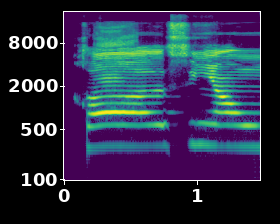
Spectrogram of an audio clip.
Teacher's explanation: حمزہ عین کی آواز نہ ہے، حمزہ کی آواز ہے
